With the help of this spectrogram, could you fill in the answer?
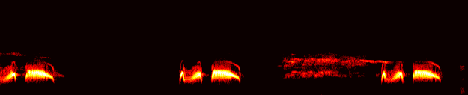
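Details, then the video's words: Spotted dove fast coo, played to provoke wild doves: three low hooting phrases, each a quick doubled note then a drawn-out falling coo, with a brief rustling, chattering noise in the middle. "Tiếng cu gáy thúc gù tốc độ/ cu gay kich boi nhanh noi gù"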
